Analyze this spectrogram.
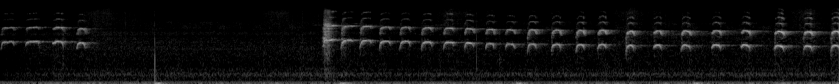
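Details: Rufous Scrub-bird giving a loud series of short, clear whistled notes with a ringing overtone, after a brief pause. The notes repeat about three or four times a second against a quiet background.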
